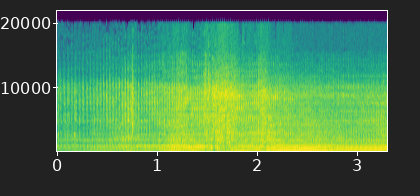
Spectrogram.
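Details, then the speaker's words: Saab in cold winter weather, blower motor previously jammed by ice: blower spins up with a chattering rattle and sharp ticks as blades strike ice packed in the fan housing, shaking the dashboard. "Oh no. The whole dashboard's shaking. You can hear things flying around."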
